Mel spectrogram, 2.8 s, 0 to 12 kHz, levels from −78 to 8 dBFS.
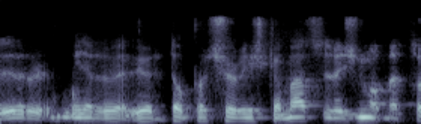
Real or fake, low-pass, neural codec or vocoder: fake; 7.2 kHz; codec, 16 kHz, 1 kbps, X-Codec, HuBERT features, trained on balanced general audio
